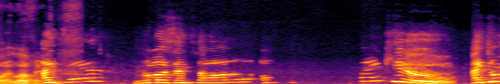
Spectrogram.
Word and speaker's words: Rosenthal: Rosenthal. Did I pronounce that correct? You Thank pronounced it you. wonderfully. I love it too. The purple, I love it. I did. Rosenthal.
